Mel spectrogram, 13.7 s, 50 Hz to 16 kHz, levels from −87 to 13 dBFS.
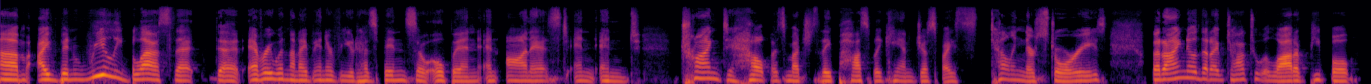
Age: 30-49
